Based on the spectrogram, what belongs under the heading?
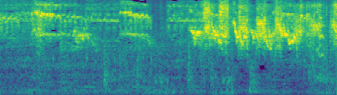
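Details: Breeding budgerigars, early summer: softer scattered chirps give way after about two seconds to a loud, rapid burst of overlapping shrill chatter and squawks from several birds.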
